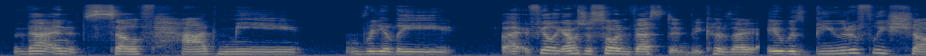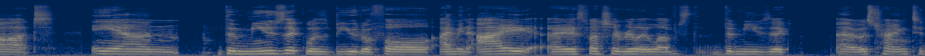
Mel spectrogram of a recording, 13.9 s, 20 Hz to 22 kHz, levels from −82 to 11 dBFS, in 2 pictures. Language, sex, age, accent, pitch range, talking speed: English, female, 20-39, American, 170-185 Hz, 165 wpm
